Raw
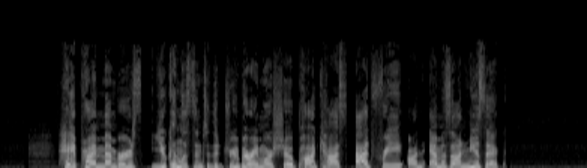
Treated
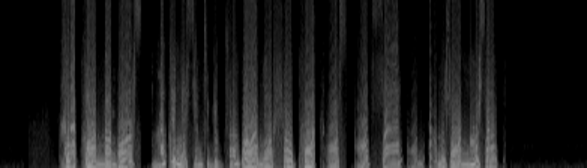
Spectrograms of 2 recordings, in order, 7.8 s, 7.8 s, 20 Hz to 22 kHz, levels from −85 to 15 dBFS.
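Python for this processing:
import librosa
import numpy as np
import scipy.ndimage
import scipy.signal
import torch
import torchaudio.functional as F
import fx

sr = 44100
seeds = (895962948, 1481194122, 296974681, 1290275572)

y = fx.spec_quant(x, sr, step_db=30)
y = fx.auto_swell(y, sr, attack_ms=228.0, at=(4.18, 5.83))
y = np.abs(y)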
